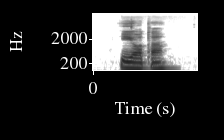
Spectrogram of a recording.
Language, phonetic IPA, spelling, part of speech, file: Polish, [ˈjɔta], jota, noun, LL-Q809 (pol)-jota.wav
